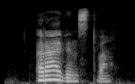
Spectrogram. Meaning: equality, parity (fact of being equal)
- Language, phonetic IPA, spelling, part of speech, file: Russian, [ˈravʲɪnstvə], равенство, noun, Ru-равенство.ogg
